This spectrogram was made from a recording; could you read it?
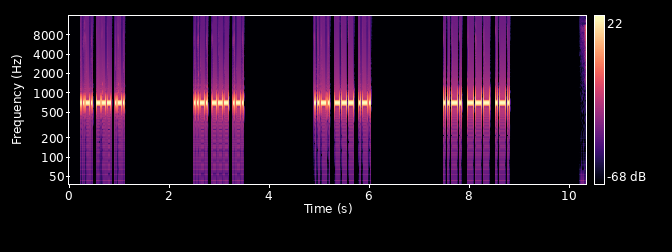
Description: Morse code, heard as a keyed tone, about 37 wpm, 700 Hz. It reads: FOR FOR FOR FOR
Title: Speed-Racing Top 100 Words 30wpm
